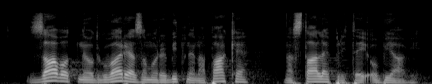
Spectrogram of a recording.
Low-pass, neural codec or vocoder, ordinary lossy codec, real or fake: none; none; none; real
